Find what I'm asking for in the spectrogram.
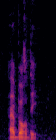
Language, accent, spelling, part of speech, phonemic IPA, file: French, France, abordé, verb, /a.bɔʁ.de/, LL-Q150 (fra)-abordé.wav
- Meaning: past participle of aborder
